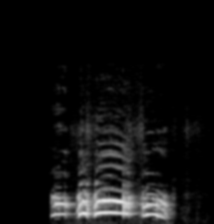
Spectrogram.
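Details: A single close crow from a red junglefowl, loud against a silent background: a short first syllable, a quick rising second, a long level drawn-out note, then a shorter dropping end, about one and a quarter seconds overall.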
